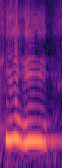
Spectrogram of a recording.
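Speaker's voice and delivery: very high squeaky mock giggle; mock girly giggle. Imitating girls reacting to a dancing guru, high mock giggle. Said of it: "girls like".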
